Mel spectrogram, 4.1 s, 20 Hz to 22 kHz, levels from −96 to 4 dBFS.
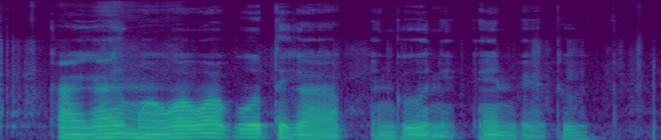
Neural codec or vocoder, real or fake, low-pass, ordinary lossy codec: none; real; none; none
